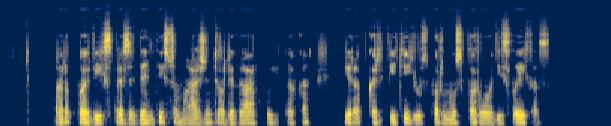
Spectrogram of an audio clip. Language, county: Lithuanian, Telšiai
